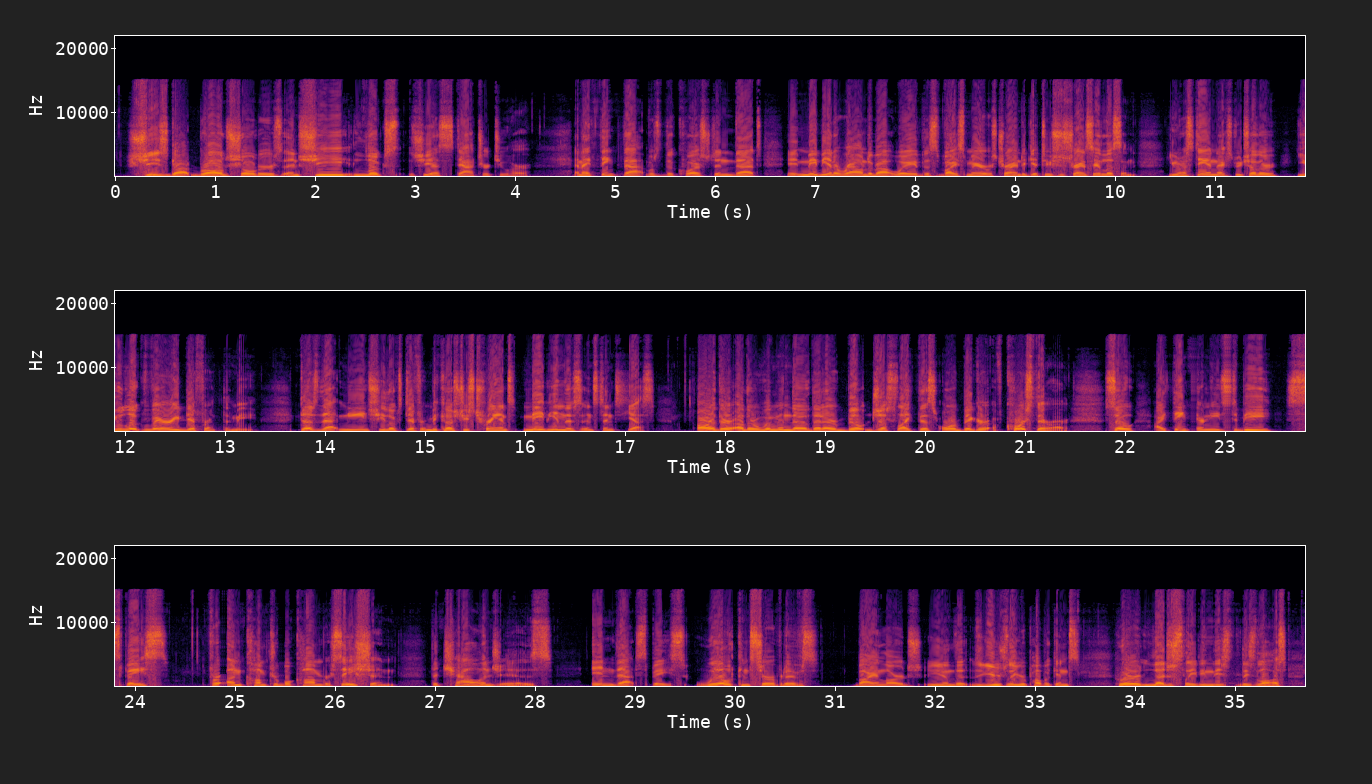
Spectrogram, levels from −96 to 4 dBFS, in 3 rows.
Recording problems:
distortion; heavy; 9% of the sound clipped
choppy; occasionally; from 23 to 26 s; 3% of the speech affected

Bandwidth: 15 kHz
